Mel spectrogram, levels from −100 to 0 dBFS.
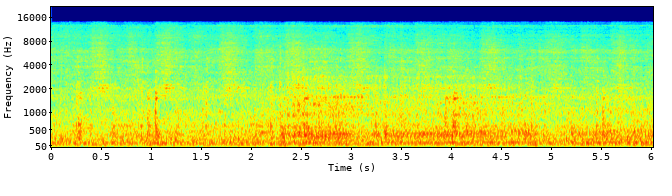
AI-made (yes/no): no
